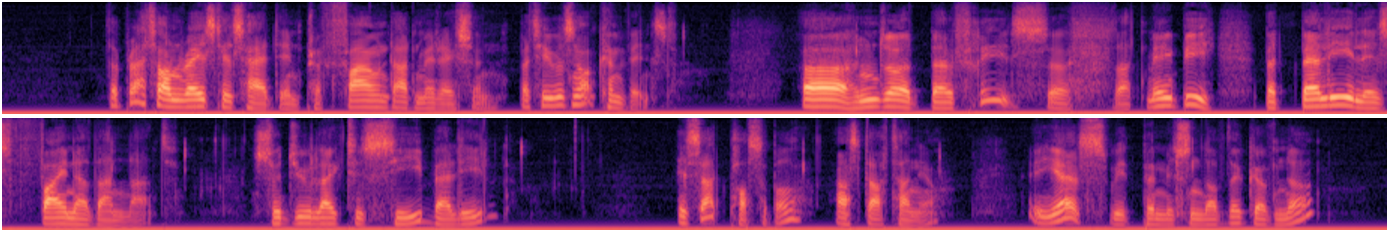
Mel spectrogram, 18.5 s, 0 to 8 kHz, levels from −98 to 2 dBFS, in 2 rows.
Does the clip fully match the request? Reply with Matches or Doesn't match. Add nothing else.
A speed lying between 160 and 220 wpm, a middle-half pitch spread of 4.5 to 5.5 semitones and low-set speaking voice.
Doesn't match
